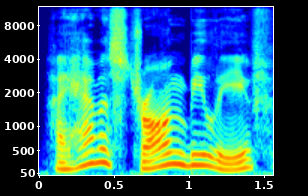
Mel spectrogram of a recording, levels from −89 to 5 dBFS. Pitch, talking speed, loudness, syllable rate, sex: 185 Hz, 190 wpm, -16 LUFS, 4.5 syllables/s, male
